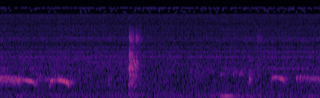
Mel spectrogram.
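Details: Female dove giving calls to attract males: brief arched coos at the start and again near the end, with a sharp click or knock in between against low background noise.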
